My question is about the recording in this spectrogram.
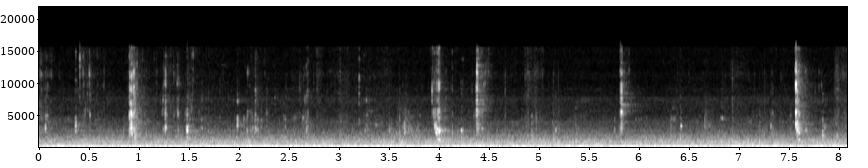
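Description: Close-miked eating: chewing and lip smacking, with a few short, sharp mouth clicks over a steady low hum.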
